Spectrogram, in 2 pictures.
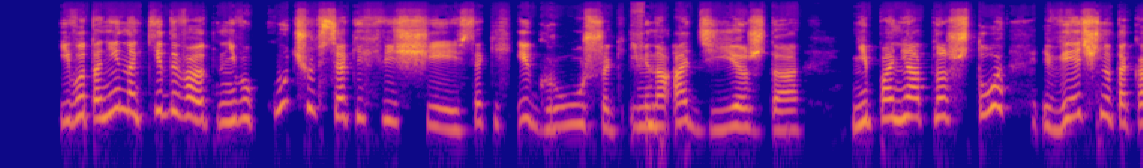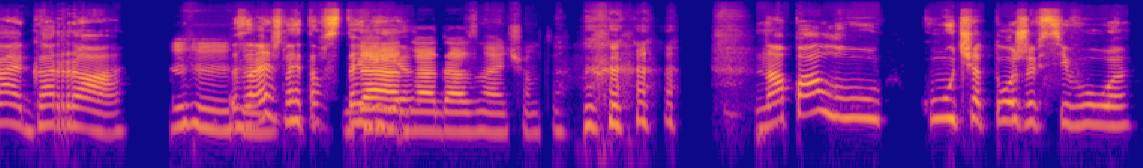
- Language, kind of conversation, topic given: Russian, podcast, Как в вашей семье распределяются домашние обязанности?
- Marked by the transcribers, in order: chuckle; laughing while speaking: "знаешь, на этом столе"; chuckle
